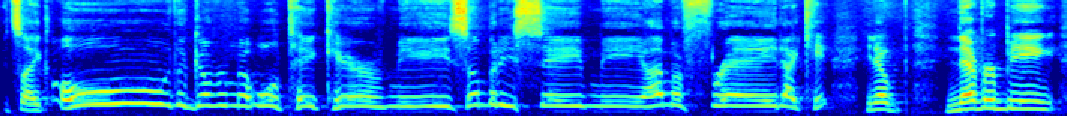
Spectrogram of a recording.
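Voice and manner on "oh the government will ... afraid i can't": high, whiny mock-fearful plea; helpless little voice. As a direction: wail like a helpless victim, hammed up. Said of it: "How about this little voice?".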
